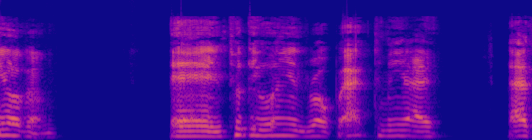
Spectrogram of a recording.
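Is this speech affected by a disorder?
Yes: cerebral palsy.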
